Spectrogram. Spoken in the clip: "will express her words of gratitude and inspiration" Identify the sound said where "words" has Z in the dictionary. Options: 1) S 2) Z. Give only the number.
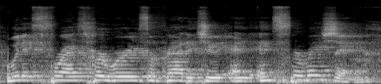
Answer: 2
